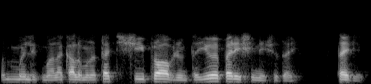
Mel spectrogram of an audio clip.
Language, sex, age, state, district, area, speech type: Kashmiri, male, 30-45, Jammu and Kashmir, Kupwara, rural, conversation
